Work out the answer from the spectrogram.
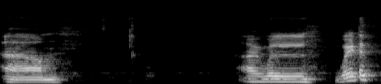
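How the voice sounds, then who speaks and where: A man's voice: mid-range voice, lively intonation, drawn-out words, highs cut off. A middle-aged man whose first language is Urdu, hosting a live immigration session and talking casually with many ums and restarts, a little sick with a cough. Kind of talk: casual live-stream talk.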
